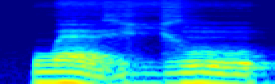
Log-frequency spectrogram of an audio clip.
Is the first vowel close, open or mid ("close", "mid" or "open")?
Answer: mid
